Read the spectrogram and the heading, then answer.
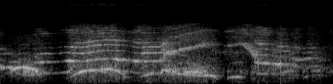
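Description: Young children crying and yelling in high, strained voices, with wailing cries that rise and fall in pitch and overlap almost continuously for a few seconds.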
